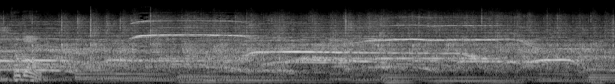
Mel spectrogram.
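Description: A church congregation shouts, whoops and cheers back at a preacher, a loud, sustained crowd roar with overlapping voices throughout.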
